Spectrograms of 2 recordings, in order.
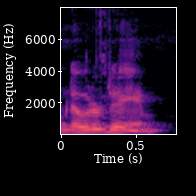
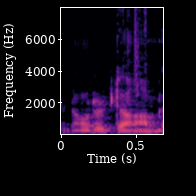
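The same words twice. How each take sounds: First: It is pronounced the English way. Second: It is pronounced the French way.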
